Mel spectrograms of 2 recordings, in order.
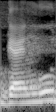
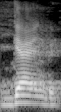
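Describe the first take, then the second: First: The word ends with an added vowel sound. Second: The word ends on a consonant sound. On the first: The speaker calls it wrong. "इसको गैंगू नहीं कहना" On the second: The speaker calls it right. "गैंग यू E silent है"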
